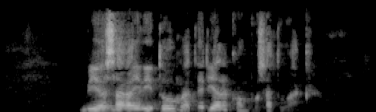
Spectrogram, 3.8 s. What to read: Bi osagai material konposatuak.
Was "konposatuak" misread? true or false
false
